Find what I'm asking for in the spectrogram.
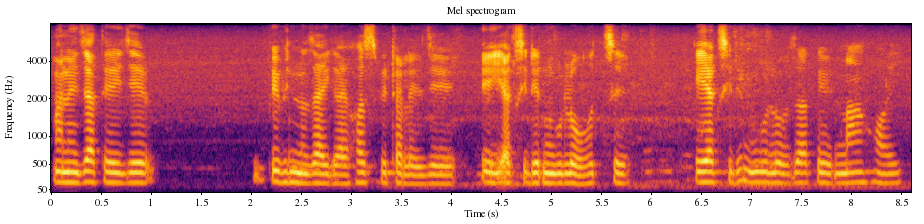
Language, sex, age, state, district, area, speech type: Bengali, female, 30-45, West Bengal, Birbhum, urban, spontaneous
